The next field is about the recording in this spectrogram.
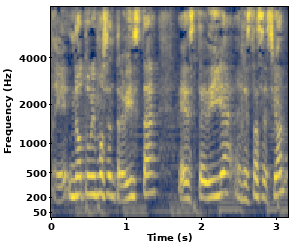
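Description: An animated tone at a moderate pace, with noticeable background noise. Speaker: podcast host. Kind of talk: casual chat. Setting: studio.

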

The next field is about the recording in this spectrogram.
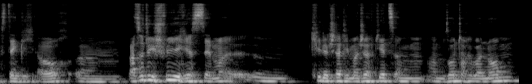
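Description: A man speaks quite fast in a fairly high, somewhat breathy voice. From Oldenburg, northern Germany. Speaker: football fan guest. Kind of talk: casual podcast interview.

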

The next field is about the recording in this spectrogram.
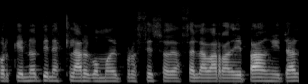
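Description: A woman's very fast speech in an Andalusian accent, fairly low in pitch, on a very clean recording with a silent background. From Andalusia, Spain. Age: young. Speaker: marketing professional. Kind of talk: casual chat.

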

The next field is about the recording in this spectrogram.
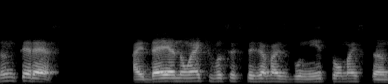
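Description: A man has a normal speaking voice, with fairly high pitch, fairly even intonation and a moderate pace. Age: 30s. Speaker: meditation teacher. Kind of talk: casual chat.

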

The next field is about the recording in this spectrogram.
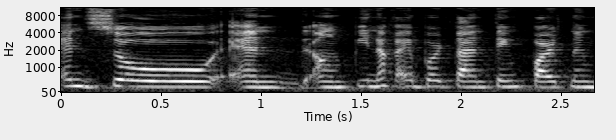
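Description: Speaking at a fairly slow pace, a woman has an ordinary speaking voice, fairly high in pitch. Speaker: health and nutrition livestreamer. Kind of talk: casual livestream talk. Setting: home, live stream.

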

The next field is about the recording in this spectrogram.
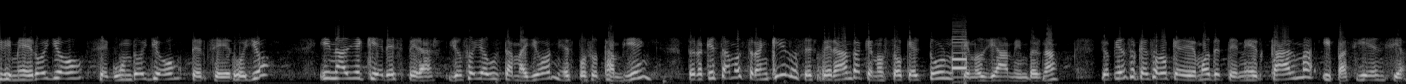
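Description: A woman talks at a moderate pace, her high pitch making very wide swings. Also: very even loudness. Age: old. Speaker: caller, homemaker. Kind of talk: phone-in call.

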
